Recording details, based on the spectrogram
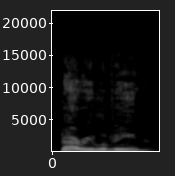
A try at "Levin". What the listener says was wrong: It's Levin. There's no E at the end.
